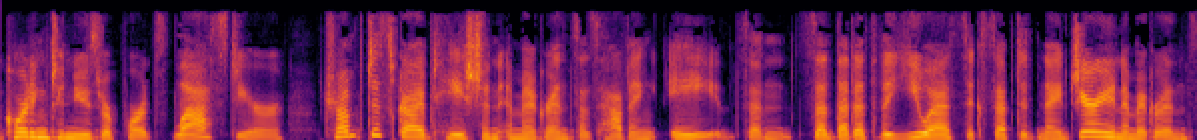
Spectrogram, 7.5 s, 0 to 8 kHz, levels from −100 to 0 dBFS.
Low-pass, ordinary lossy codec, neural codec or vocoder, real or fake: 7.2 kHz; MP3, 48 kbps; none; real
